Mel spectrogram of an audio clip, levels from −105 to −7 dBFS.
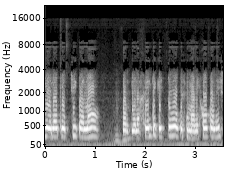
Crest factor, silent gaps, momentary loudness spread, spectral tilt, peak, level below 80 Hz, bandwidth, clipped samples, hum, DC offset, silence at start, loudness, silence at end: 12 dB; none; 5 LU; -6.5 dB/octave; -4 dBFS; -46 dBFS; 3.9 kHz; under 0.1%; none; under 0.1%; 0 s; -15 LUFS; 0 s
